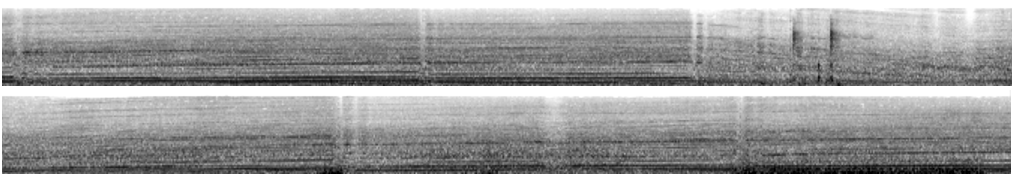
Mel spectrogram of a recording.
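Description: A racing car engine roars and whines as it revs up through the gears.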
